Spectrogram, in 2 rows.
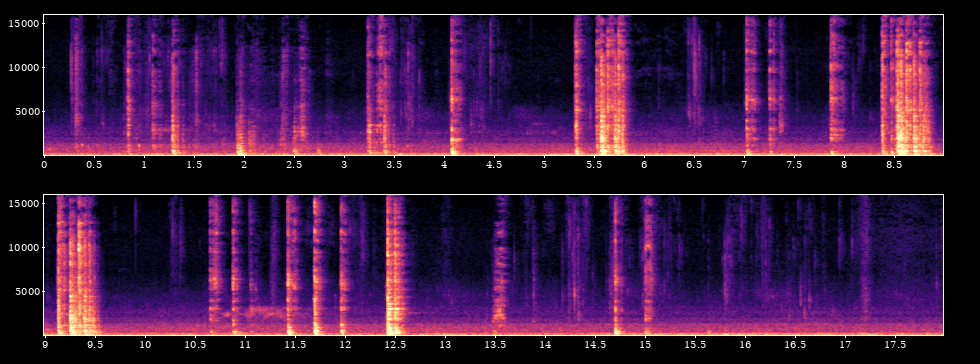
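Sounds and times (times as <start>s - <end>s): cutlery scraping a dish: 0.8s - 4.2s, 7.0s - 9.6s, 10.6s - 12.7s, 14.6s - 15.2s.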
